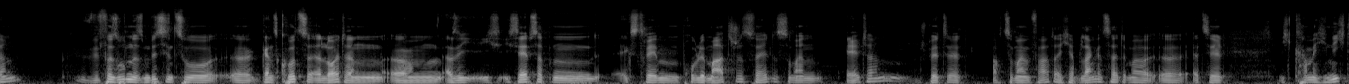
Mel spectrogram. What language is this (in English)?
German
